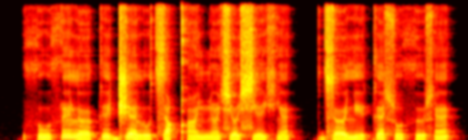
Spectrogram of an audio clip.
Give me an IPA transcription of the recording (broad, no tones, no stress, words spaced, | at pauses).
θuθẽ lœke d͡ʒɛlut͡sɛ qʼɛ̃ɲœ̃ɕœ ɕeçɛ̃ | d͡zœ lʲekɛɬu θʉɬɛ̃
